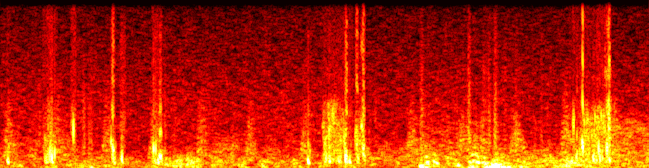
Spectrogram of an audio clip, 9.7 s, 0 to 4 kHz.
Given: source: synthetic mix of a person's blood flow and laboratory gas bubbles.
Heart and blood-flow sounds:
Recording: Doppler ultrasound of blood flow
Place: subclavian vein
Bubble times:
0.09-0.15 s: bubbles
0.64-0.86 s: bubbles
1.06-1.14 s: bubbles
1.65-1.74 s: bubbles
1.79-1.89 s: bubbles
2.28-2.45 s: bubbles
4.59-4.69 s: bubbles
4.83-5.50 s: bubbles
8.54-9.18 s: bubbles
From the record:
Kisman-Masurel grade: 223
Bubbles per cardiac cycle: several, 3 to 8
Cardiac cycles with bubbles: 10 to 50%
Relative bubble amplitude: loud (0.450 to 0.775)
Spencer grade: 2 (many but less than half of the cardiac periods contain bubble signals, singularly or in groups)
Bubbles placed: anywhere in the cardiac cycle

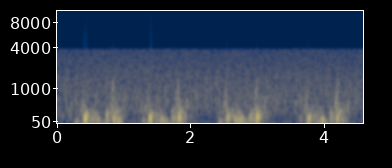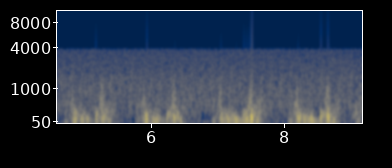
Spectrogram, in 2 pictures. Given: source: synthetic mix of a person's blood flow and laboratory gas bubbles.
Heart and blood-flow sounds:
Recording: Doppler ultrasound of blood flow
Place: precordium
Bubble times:
no bubbles
From the record:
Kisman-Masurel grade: 000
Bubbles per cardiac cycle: 0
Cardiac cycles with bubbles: 0%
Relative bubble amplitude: no bubbles discernible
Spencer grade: 0 (complete lack of bubble signals)

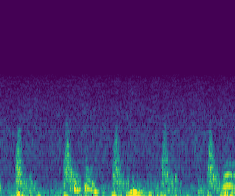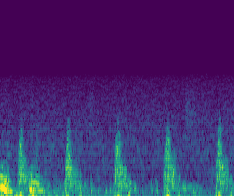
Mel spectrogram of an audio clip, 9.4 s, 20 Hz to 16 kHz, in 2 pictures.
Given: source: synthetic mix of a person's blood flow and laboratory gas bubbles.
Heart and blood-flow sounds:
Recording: Doppler ultrasound of blood flow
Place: subclavian vein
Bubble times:
no bubbles
From the record:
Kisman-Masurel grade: 000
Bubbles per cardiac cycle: 0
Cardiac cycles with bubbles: 0%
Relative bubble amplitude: no bubbles discernible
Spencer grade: 0 (complete lack of bubble signals)

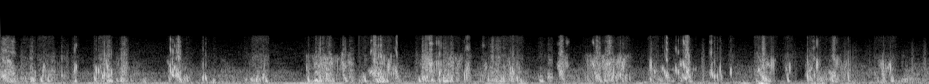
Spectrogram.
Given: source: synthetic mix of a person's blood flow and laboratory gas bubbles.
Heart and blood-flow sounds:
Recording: Doppler ultrasound of blood flow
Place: subclavian vein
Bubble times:
0.00-0.67 s: bubbles
0.71-0.80 s: bubbles
0.93-1.36 s: bubbles
1.66-1.94 s: bubbles
2.00-2.18 s: bubbles
2.44-2.70 s: bubbles
3.04-4.03 s: bubbles
4.16-4.74 s: bubbles
4.77-5.26 s: bubbles
5.37-5.70 s: bubbles
5.82-6.33 s: bubbles
6.47-6.96 s: bubbles
7.08-7.35 s: bubbles
7.53-7.78 s: bubbles
7.83-7.93 s: bubbles
8.04-8.53 s: bubbles
8.74-9.00 s: bubbles
From the record:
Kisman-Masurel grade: 243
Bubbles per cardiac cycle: several, 3 to 8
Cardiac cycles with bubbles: 100%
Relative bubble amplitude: loud (0.450 to 0.775)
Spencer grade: 3 (all of the cardiac periods contain showers or single bubble signals, but not dominating or overriding the cardiac motion signals)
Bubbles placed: anywhere in the cardiac cycle

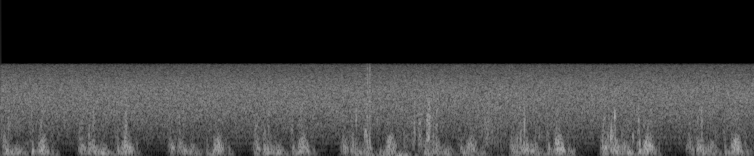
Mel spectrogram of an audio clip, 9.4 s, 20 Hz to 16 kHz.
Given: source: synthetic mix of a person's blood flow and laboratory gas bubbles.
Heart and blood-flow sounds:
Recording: Doppler ultrasound of blood flow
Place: precordium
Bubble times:
4.36-4.76 s: bubbles
From the record:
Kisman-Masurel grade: 112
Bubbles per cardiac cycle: 1 to 2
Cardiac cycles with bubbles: 1 to 10%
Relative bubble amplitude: moderate (0.250 to 0.450)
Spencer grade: 1 (occasional bubble signal discernible with the cardiac motion signal, with majority of cardiac periods free of bubbles)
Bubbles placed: only in the low amplitude regions of the cardiac cycle

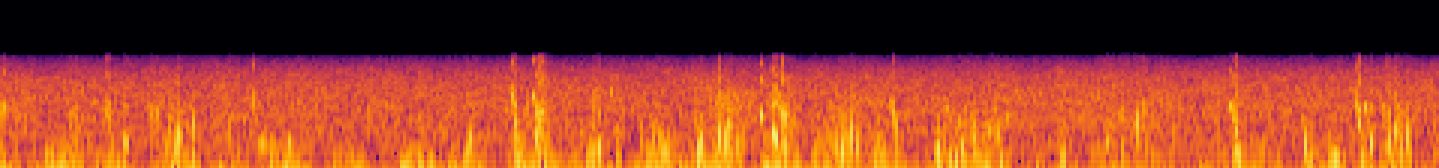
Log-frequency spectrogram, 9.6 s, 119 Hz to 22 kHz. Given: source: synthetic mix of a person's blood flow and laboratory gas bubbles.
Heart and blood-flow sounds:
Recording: Doppler ultrasound of blood flow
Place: precordium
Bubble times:
0.00-0.05 s: bubbles
0.44-0.54 s: bubbles
0.68-0.78 s: bubbles
0.81-0.87 s: bubbles
0.99-1.34 s: bubbles
1.65-1.85 s: bubbles
1.89-1.97 s: bubbles
3.08-3.18 s: bubbles
3.37-3.72 s: bubbles
3.84-4.15 s: bubbles
4.25-4.46 s: bubbles
4.60-5.32 s: bubbles
5.48-5.75 s: bubbles
5.78-6.02 s: bubbles
6.20-6.74 s: bubbles
7.04-7.12 s: bubbles
7.32-7.66 s: bubbles
8.14-8.29 s: bubbles
8.65-8.76 s: bubbles
8.86-8.96 s: bubbles
8.98-9.42 s: bubbles
From the record:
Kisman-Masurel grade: 233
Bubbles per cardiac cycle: several, 3 to 8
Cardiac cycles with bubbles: 50 to 99%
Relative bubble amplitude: loud (0.450 to 0.775)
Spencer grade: 3 (all of the cardiac periods contain showers or single bubble signals, but not dominating or overriding the cardiac motion signals)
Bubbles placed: anywhere in the cardiac cycle

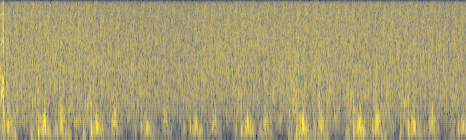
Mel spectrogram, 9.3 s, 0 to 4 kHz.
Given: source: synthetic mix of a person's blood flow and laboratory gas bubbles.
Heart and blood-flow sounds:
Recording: Doppler ultrasound of blood flow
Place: precordium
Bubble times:
0.00-0.12 s: bubbles
From the record:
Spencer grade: 1 (occasional bubble signal discernible with the cardiac motion signal, with majority of cardiac periods free of bubbles)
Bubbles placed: only in the low amplitude regions of the cardiac cycle

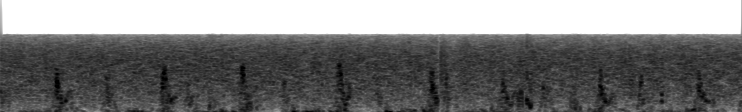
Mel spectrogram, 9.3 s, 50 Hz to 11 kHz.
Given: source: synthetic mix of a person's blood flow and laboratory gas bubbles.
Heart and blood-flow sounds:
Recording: Doppler ultrasound of blood flow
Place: precordium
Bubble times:
2.58-2.70 s: bubbles
3.05-3.27 s: bubbles
6.45-6.66 s: bubbles
7.10-7.29 s: bubbles
8.24-8.31 s: bubbles
From the record:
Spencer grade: 2 (many but less than half of the cardiac periods contain bubble signals, singularly or in groups)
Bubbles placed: only in the low amplitude regions of the cardiac cycle

